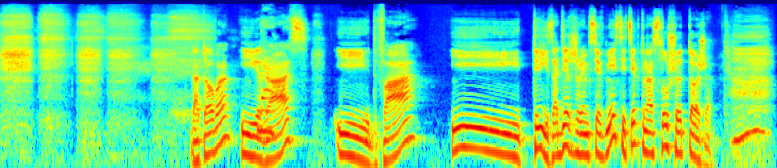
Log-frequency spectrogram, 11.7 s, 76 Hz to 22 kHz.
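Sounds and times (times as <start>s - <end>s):
deep forceful breathing before holding breath: 0.0s - 5.0s
speech: 2.9s - 11.1s.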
